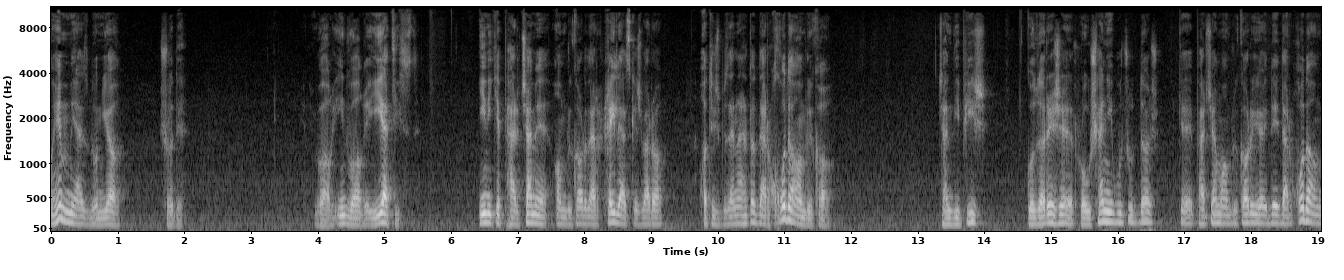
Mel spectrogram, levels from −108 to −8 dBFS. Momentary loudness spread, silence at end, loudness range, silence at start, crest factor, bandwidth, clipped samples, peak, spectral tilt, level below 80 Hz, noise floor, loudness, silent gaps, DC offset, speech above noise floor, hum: 13 LU; 0 s; 8 LU; 0 s; 22 dB; 11 kHz; under 0.1%; -14 dBFS; -6.5 dB/octave; -66 dBFS; -66 dBFS; -35 LUFS; none; under 0.1%; 32 dB; none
